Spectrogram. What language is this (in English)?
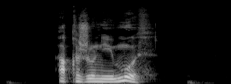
Kabyle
